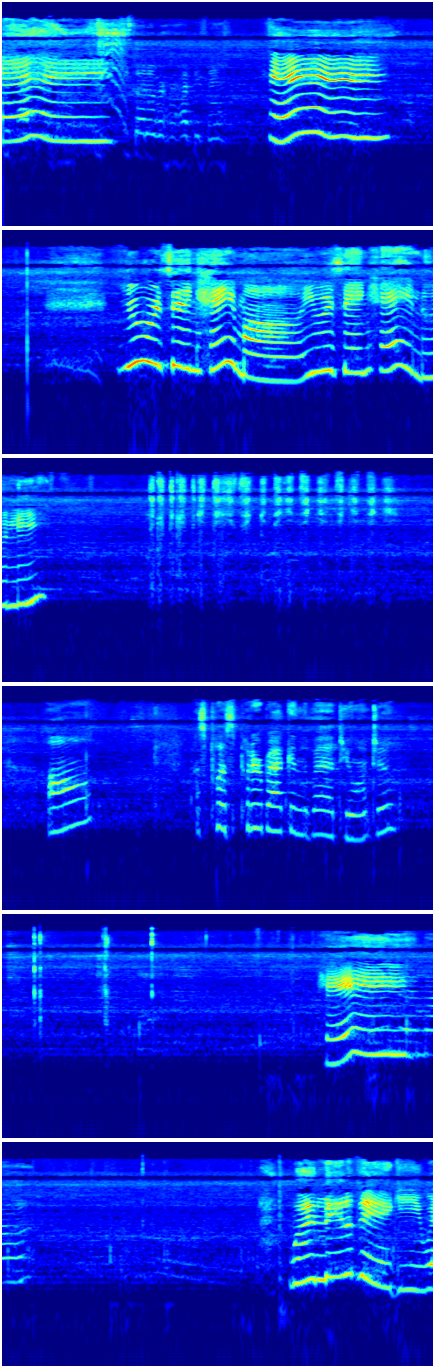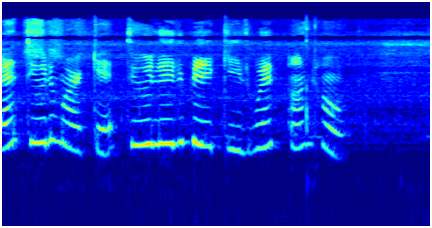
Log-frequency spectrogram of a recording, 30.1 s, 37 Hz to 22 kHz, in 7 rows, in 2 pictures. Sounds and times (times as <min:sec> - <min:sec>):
Child speech, kid speaking: 0:00.0 - 0:03.9, 0:05.5 - 0:09.1, 0:13.4 - 0:13.9, 0:14.8 - 0:17.0, 0:20.4 - 0:21.9, 0:24.2 - 0:29.4
Inside, small room: 0:00.0 - 0:30.1.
